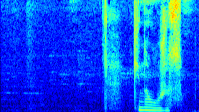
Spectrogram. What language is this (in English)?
Russian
